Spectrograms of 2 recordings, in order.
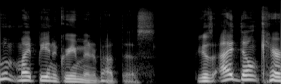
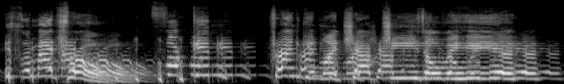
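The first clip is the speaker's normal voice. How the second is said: put-on Brooklyn accent; 11 semitones higher, 5 dB louder than usual. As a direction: yell it like a subway New Yorker. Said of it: "Brooklyn guy on".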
